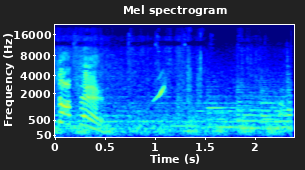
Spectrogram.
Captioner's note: whistle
